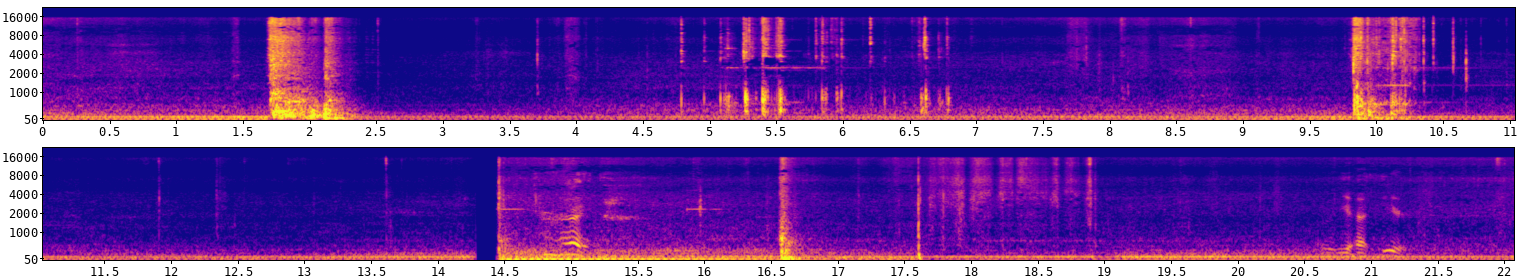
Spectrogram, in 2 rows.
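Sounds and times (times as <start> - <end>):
truck engine idling: 0.0 - 22.0
scrap metal clattering into truck bed: 1.7 - 2.5
light metallic clinks: 4.7 - 6.9.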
